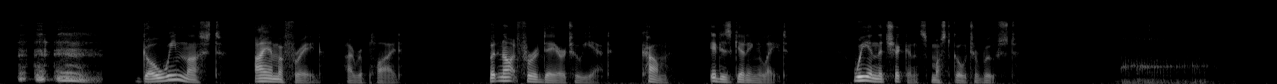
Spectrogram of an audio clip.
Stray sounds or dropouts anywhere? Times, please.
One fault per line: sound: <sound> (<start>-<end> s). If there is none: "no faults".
sound: throat clearing (0.2-1.1 s)
sound: breath (10.9-12.5 s)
